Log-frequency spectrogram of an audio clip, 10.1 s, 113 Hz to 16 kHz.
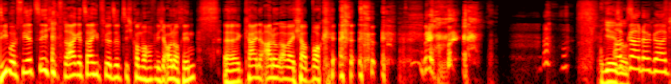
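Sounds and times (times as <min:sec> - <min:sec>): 
speech: 0:00.0 - 0:07.1, 0:08.2 - 0:10.0
coughing fit of harsh raspy coughs: 0:05.0 - 0:07.4.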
